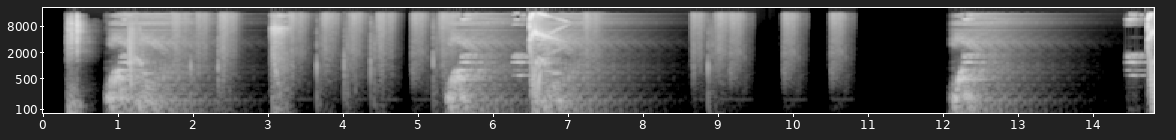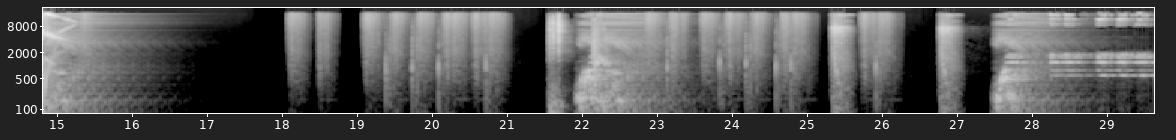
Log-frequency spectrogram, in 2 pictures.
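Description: A game menu opens with a bright chime.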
